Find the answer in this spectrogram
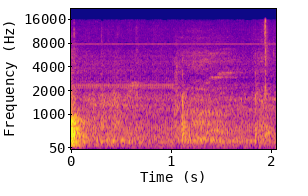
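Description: Faint handling sounds from a small tube of contact cement being squeezed and dabbed onto a thin wooden board: a short tap right at the start, then a few soft clicks.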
